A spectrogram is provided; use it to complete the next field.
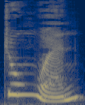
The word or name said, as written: zhong1wen2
